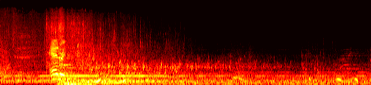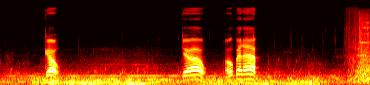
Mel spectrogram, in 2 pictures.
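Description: Water bubbles and gurgles underwater.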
